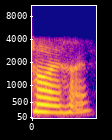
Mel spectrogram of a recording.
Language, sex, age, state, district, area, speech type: Assamese, female, 18-30, Assam, Dibrugarh, rural, conversation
